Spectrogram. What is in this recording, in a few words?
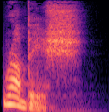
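"rubbish", British English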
